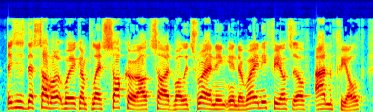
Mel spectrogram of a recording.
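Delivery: put-on a clumsy stab at a London accent; bad London accent. Commentator joking about British weather in a bad London accent. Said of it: "that was a very terrible London accent".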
